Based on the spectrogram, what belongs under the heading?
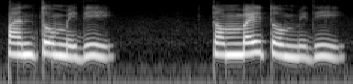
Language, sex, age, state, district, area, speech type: Telugu, female, 30-45, Andhra Pradesh, Konaseema, rural, spontaneous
